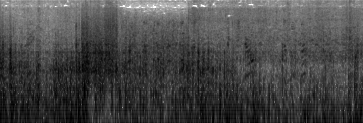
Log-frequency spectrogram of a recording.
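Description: Water splashes and laps against a moving boat's hull.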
